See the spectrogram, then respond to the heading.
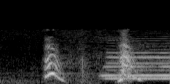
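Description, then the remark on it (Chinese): A dog gives two short, throaty barks about a second apart, the second one over a steady droning tone that lingers after it. No one speaks. “好了，金狗，送他回家吧。银狗、铜狗，你们俩也回家吧。”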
